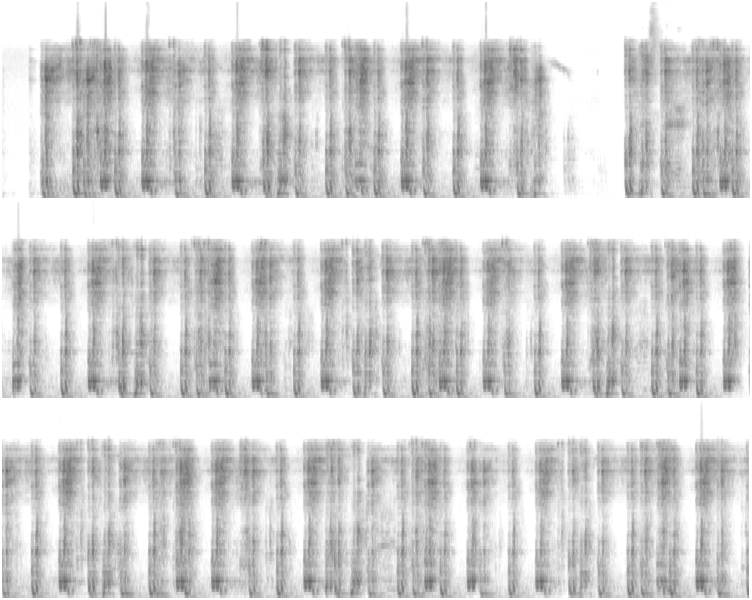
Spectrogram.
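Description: Beat juggling on two turntables: a drum break on two copies of a vinyl record cut back and forth with the mixer's crossfader, kicks and snares in a steady, rhythmic pattern. The beat drops out for about half a second a little past five seconds in, then picks up again.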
